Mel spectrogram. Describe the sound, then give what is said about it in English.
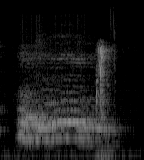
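A dog gives a single drawn-out, whining bark that lasts about a second, fairly loud, ending with a short sharp burst; nobody speaks over it. “Your dog's like, what?”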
